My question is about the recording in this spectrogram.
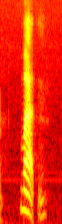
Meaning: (adjective) 1. Of or relating to Latin: the language spoken in ancient Rome and other cities of Latium 2. Of or relating to the script of the language spoken in ancient Rome and many modern alphabets
- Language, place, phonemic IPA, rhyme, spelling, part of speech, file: English, California, /ˈlæt.ɪn/, -ætɪn, Latin, adjective / proper noun / noun, En-us-Latin.ogg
